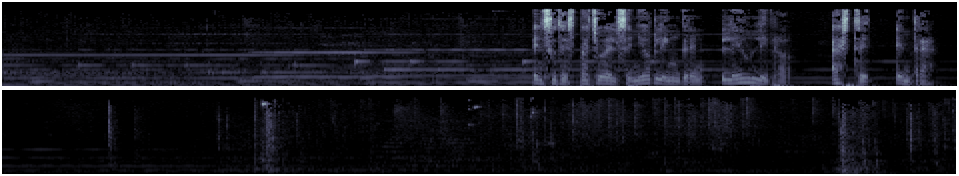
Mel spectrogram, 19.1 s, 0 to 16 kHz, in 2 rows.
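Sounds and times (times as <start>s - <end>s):
speech: 5.3s - 9.4s
office door being closed: 12.0s - 12.6s.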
